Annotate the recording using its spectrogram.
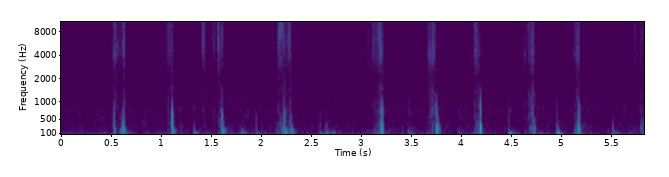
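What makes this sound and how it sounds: An index fingertip taps and rubs a silicone binaural microphone ear coated in sticky petroleum jelly. The result is a run of close, muffled low thumps, each with a short, bright, wet crackle as the finger pulls off the tacky surface. Softer rubbing sounds fill the gaps between taps.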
